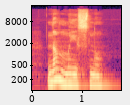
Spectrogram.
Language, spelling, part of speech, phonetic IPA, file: Ukrainian, навмисно, adverb, [nɐu̯ˈmɪsnɔ], Uk-навмисно.ogg
- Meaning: 1. deliberately 2. intentionally 3. purposely 4. willfully 5. knowingly 6. expressly 7. voluntarily 8. by design 9. advisedly 10. designedly 11. studiedly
